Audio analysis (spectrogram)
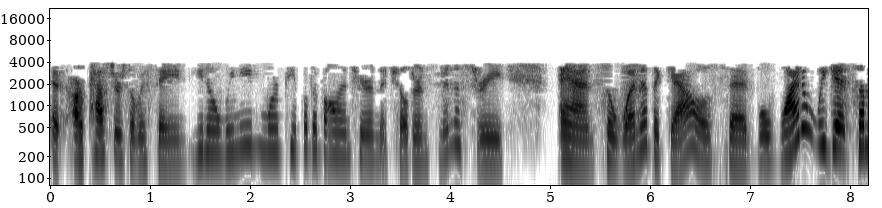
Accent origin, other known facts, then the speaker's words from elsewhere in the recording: United States; You know, but whatever. I'm American, you know.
